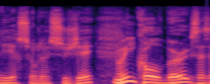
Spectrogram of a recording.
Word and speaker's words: Kohlberg: Kohlberg, ça s'écrit K-H-O-L-B-E-R-G.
